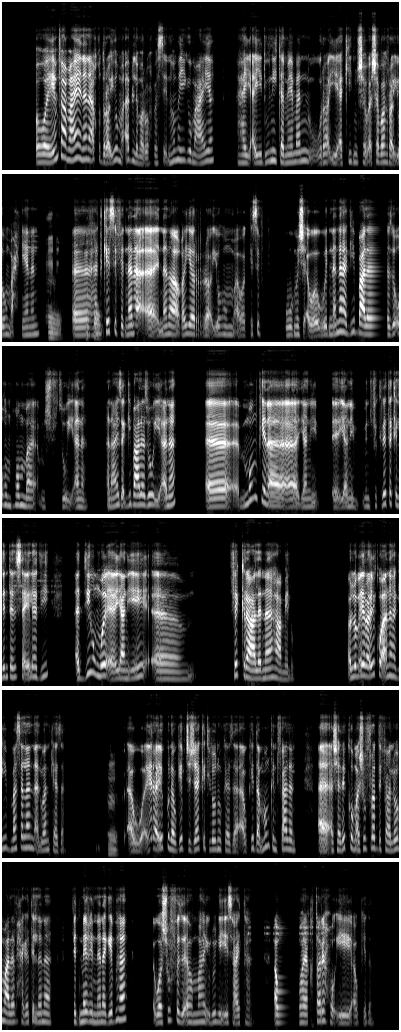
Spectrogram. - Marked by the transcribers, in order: horn; distorted speech; other noise; mechanical hum
- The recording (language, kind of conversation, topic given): Arabic, advice, إزاي أغيّر شكلي بالطريقة اللي أنا عايزها من غير ما أبقى خايف من رد فعل اللي حواليا؟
